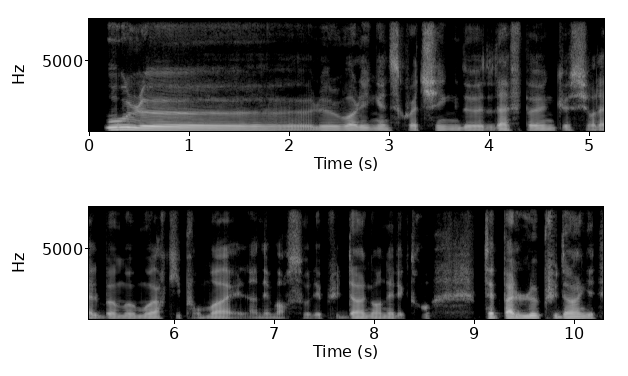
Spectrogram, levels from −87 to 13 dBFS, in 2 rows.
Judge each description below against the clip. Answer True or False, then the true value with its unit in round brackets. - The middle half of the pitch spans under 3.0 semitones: False (3.3 semitones)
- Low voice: True (85 Hz)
